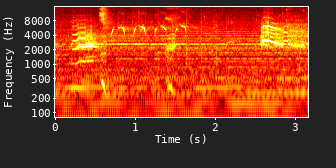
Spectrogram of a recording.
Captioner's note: Alexander gasps; eagle screeching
